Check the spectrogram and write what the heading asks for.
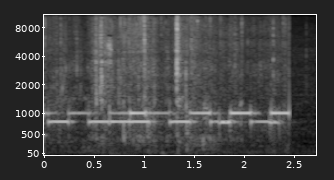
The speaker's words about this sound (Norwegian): OK, nå gikk akkurat alarmen.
